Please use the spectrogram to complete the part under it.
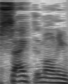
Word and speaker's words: sanctimony: And by the way, sanctimony rhymes with phony and baloney.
